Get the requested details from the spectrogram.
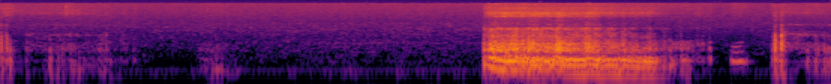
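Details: Dog snoring, getting louder as she falls into deep sleep: soft breathing noises, then one loud, rough, rumbling snore lasting over a second, with short snorts after.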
